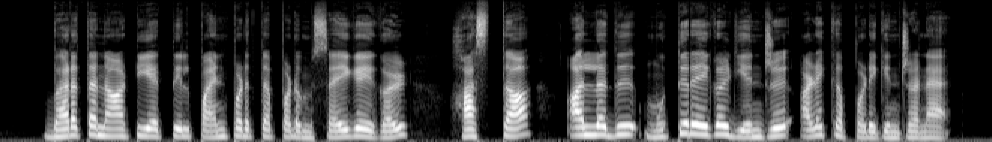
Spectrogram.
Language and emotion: Tamil, neutral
